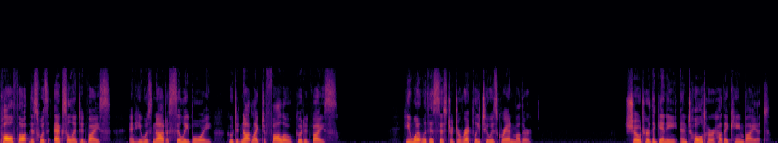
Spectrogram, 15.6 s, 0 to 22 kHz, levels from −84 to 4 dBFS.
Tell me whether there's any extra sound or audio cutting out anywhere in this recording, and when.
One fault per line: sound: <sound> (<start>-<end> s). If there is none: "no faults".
no faults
